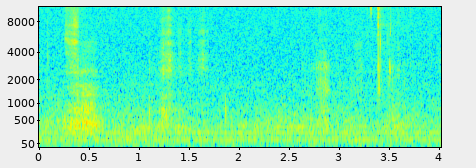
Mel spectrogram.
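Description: Faint scraping of a table knife spreading chocolate frosting over pretzel sticks, one soft swish about half a second in and a few tiny clicks near the end, over a low steady hum.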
